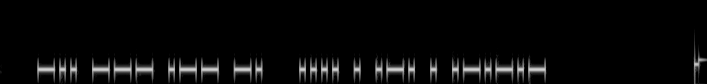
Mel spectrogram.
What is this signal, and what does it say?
Morse code, heard as a keyed tone, about 22 wpm, 700 Hz. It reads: DOWN HERE.
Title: Sentences from Top 1000 Words - Review Part 3 - 22wpm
